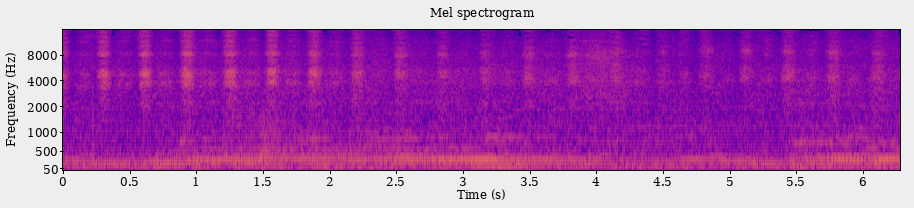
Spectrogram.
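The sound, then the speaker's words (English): Breath of fire, a rapid yogic breathing practice done with eyes closed: a fast, even train of short, forceful puffs of breath repeating steadily throughout, at a constant moderate level with no talking. “Eyes closed, look inward. Begin breath of fire.”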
